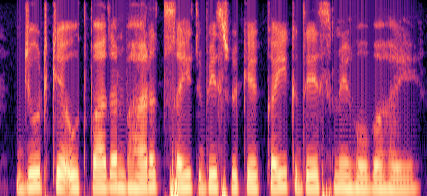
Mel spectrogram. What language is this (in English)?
Magahi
